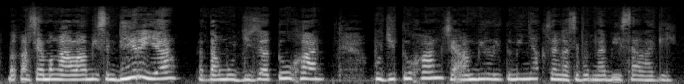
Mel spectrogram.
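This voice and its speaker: High-voiced woman telling her testimony. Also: brisk, husky, no room sound. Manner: emotional, animated retelling with colloquial asides. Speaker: person giving a faith testimony. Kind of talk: personal religious testimony, casual storytelling.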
